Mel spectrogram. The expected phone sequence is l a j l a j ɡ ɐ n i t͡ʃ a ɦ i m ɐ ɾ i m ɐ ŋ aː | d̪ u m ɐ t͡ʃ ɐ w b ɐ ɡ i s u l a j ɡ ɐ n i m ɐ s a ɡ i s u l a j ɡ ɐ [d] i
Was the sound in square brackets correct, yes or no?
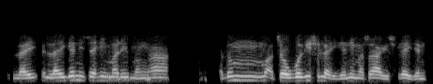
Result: no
